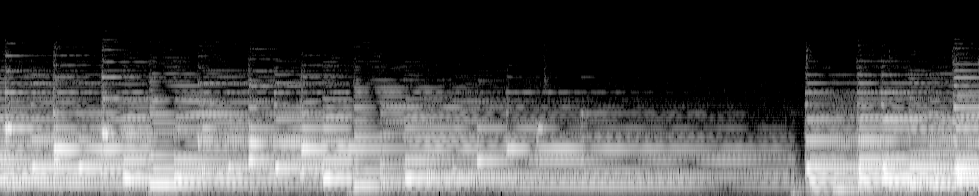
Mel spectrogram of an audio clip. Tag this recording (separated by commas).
Music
